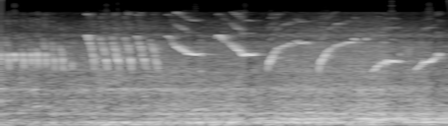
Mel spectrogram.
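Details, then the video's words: Juvenile canary practising its song: a rapid rattling trill opens, followed by a run of clear whistled notes that dip and rise in loops, high-pitched and fast, with a constant faint electrical hum and low rumble behind. "Pancingan kenari paud baru belajar bunyi cocok buat rangsangan"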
